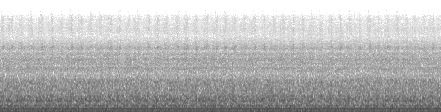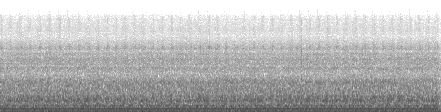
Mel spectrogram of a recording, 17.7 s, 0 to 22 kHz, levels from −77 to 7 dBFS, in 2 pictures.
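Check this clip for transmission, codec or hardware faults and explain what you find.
One fault turns up: DAB burbling, from 14.84 to 14.86 s. Weak DAB reception let bit errors, at a rate of roughly a tenth of a percent, slip past the error correction into the MP2 audio data. The corrupted samples drop short blips of noise into individual sub-bands, and any damaged scale factors make a sub-band jump in level for up to a frame. In this everyday-sound clip that comes through as a brief burst of short noise blips, which fits errors landing in a handful of consecutive frames.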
